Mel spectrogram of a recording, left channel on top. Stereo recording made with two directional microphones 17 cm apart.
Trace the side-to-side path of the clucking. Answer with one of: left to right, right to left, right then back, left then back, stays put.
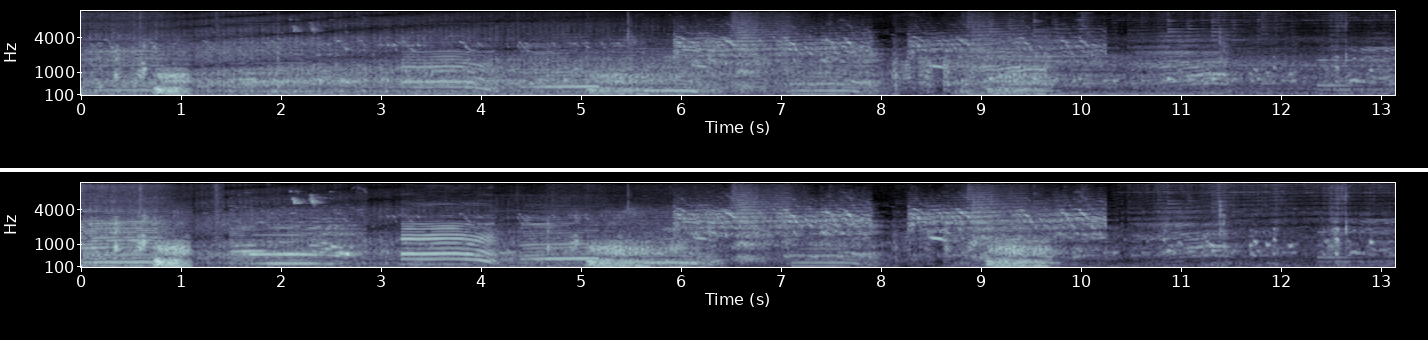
left to right.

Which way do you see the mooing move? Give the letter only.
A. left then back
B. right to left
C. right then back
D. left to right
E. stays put
B.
